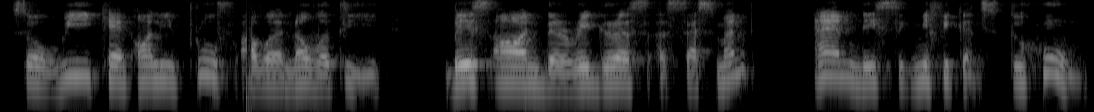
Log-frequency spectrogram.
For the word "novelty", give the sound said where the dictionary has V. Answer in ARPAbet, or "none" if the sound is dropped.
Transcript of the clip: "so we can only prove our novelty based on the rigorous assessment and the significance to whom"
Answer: V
